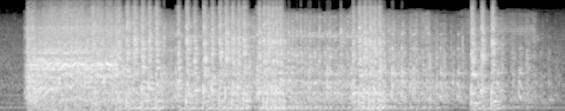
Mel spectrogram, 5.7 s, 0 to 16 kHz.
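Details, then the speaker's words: 1940 Farmall H tractor, first start in at least eight years on a temporary fuel tank, choked: engine fires in ragged, uneven bursts, stumbling and surging. The carburetor float is sticking, so the owner shuts the gas off, saying it probably flooded badly. "boy the float stuck on this one too i'm gonna shut the gas off she probably flooded like crazy"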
